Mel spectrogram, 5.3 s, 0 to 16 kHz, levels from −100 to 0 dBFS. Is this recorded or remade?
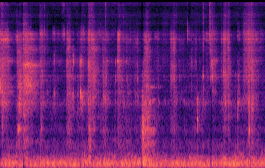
remade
